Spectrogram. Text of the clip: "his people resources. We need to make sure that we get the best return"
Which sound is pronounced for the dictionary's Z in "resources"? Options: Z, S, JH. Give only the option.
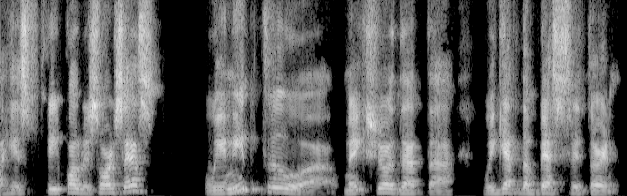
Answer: S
